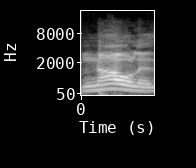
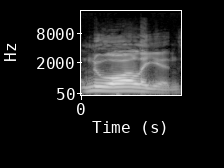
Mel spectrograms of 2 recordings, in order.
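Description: First: The name is squeezed into two short syllables. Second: The name is said in full, carefully. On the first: It is how local Southerners say it. "we said Nawlins ... too many syllables in there" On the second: It is the proper, formal way of saying it. "That was just so proper"

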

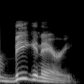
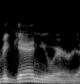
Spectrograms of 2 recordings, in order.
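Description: First: There is no 'yoo' sound after 'vegan'. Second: A 'yoo' sound follows 'vegan'. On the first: The speaker calls it wrong. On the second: The speaker calls it right.

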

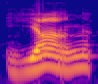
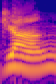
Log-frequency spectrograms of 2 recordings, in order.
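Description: First: The name is not said as it is spelled. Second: The name is said as it is spelled. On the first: The speaker calls it right. "It is pronounced Jung" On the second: The speaker calls it wrong. "not Jung, the way it is spelled"

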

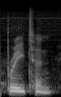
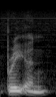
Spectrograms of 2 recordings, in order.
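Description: First: The T sound is clearly pronounced. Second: The T sound is dropped, Brighton style.

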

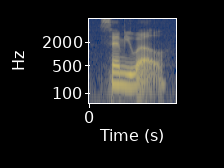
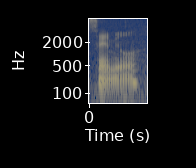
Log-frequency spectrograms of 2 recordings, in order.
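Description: First: The name is said in a cool, spicy way. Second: The name is said in a plain, ordinary way. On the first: The speaker calls it right. "everyone's name should be said cool. Like Samuel" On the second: The speaker calls it wrong. "Not Samuel"

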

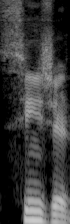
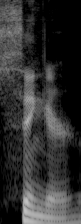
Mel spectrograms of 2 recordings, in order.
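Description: First: The name is said with Portuguese pronunciation. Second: The name is said with English pronunciation. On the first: "But Singer was in Portuguese" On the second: "obviously in English is Singer"

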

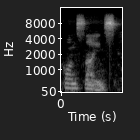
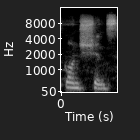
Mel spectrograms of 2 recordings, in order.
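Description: First: The word is said the way it is spelled. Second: The word is not said the way it is spelled. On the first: The speaker calls it wrong. "Not conscience, though the spelling is conscience" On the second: The speaker calls it right. "The pronunciation is conscience"

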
